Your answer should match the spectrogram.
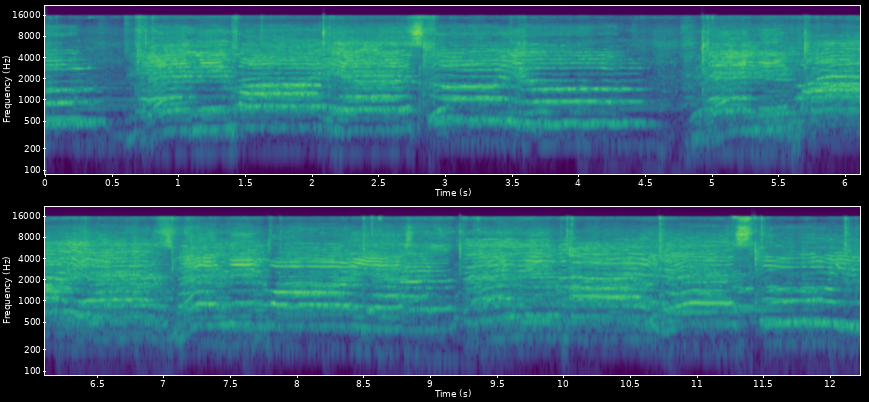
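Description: A group of people singing a song together, loud and steady, with long held notes.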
